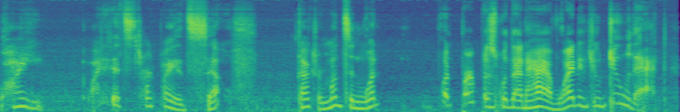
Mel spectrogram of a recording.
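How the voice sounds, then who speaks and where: A man voicing a nervous, disbelieving explorer who talks in a raised, halting voice. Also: high voice, animated, bright, forceful tone, a little hiss or hum, pitched above the performer's own voice, exaggerated voice. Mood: anxious.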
